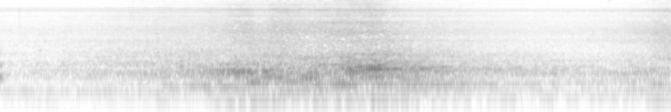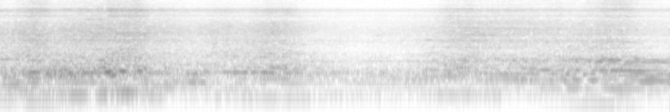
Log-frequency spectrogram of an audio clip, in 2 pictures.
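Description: Motor vehicle engines passing, the sound swelling up and fading away three or four times.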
